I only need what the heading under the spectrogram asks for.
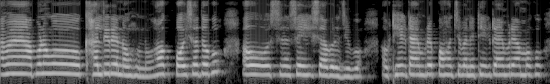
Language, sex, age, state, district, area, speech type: Odia, female, 45-60, Odisha, Kandhamal, rural, spontaneous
